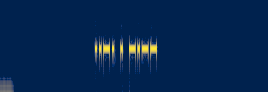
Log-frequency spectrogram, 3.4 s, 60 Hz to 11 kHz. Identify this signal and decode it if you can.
Morse code, heard as a keyed tone, about 41 wpm, 700 Hz. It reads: FEY
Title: USA Call Sign Postfixes - 3 Letters 45wpm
